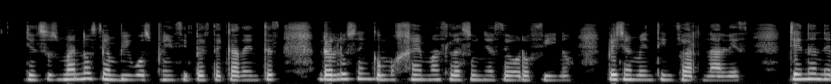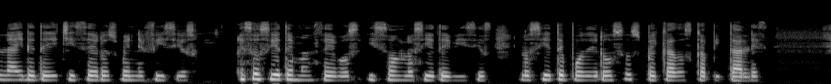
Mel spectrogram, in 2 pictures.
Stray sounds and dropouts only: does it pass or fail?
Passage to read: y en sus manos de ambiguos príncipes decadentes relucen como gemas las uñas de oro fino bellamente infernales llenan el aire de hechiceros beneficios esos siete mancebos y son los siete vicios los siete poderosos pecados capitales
pass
